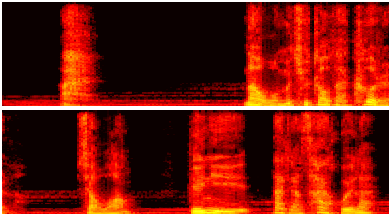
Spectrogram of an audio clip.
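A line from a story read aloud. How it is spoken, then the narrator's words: Sighing. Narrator (Chinese): 陈阿姨叹口气，对王八说道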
